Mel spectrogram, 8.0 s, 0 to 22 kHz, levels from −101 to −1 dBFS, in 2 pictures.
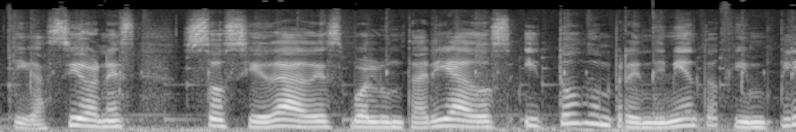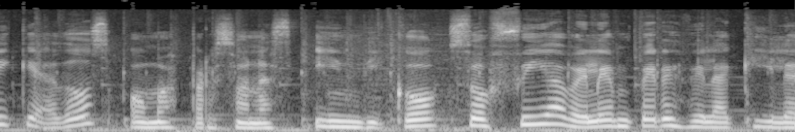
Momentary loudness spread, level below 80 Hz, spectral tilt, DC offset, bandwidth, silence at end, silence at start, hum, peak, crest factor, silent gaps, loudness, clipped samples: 6 LU; -36 dBFS; -5 dB/octave; under 0.1%; 17 kHz; 0 s; 0 s; none; 0 dBFS; 16 dB; none; -17 LUFS; under 0.1%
